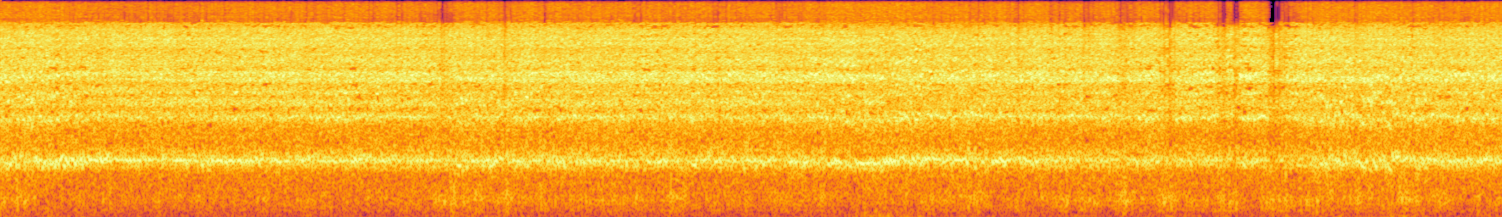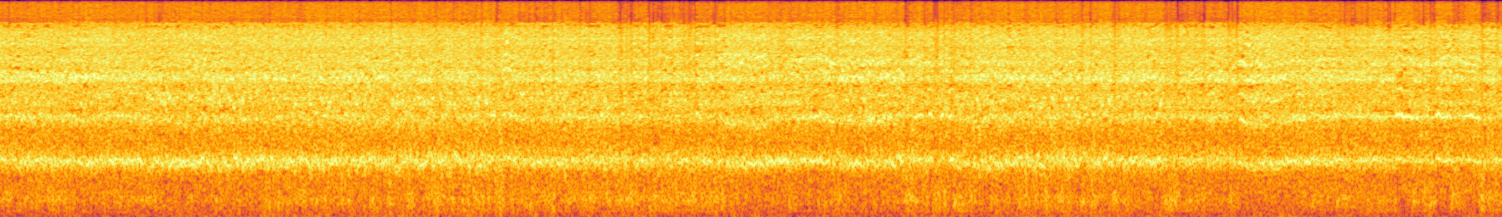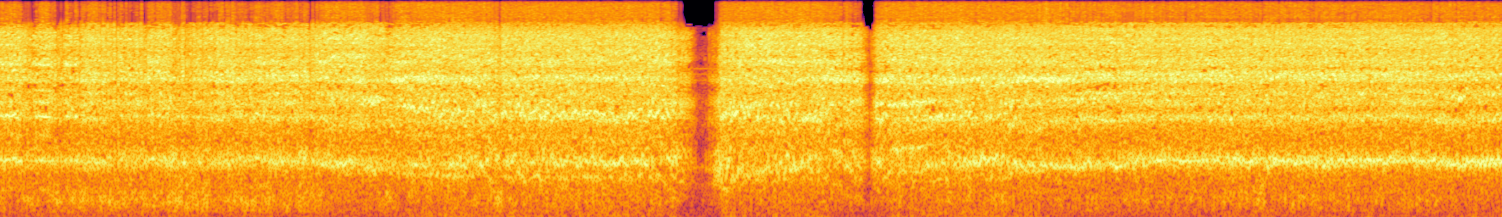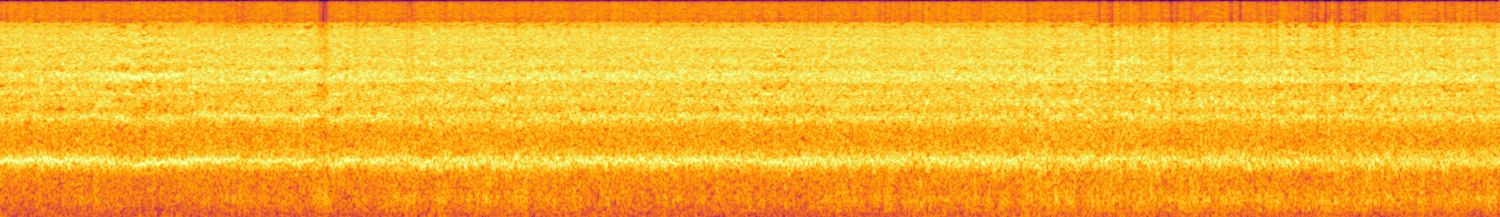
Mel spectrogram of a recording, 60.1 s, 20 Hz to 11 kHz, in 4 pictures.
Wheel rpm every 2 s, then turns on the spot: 230, 230, 240, 230, 230, 230, 230, 230, 220, 230, 240, 230, 230, 230, 230, 230, 230, 200, 120, 120, 210, 230, 230, 230, 230, 230, 230, 240, 240, 230.
none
